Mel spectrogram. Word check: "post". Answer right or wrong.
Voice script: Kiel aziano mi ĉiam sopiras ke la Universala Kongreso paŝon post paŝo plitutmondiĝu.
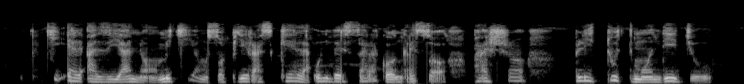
wrong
